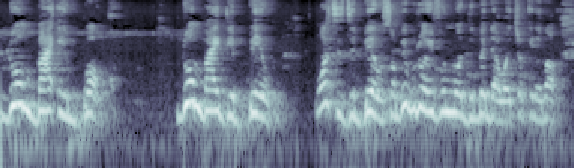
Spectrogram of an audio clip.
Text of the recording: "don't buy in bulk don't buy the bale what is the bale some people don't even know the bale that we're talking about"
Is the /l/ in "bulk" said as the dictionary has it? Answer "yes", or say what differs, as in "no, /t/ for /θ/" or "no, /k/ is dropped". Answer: no, /l/ is dropped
